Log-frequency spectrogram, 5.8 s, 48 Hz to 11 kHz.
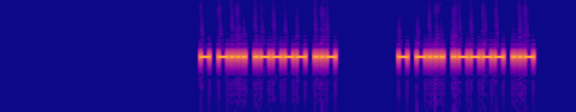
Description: Morse code, heard as a keyed tone, about 40 wpm, 700 Hz. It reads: TB1U TB1U
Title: DXCC-100 Call Signs - 4 Characters - Repeated 2x - 40wpm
